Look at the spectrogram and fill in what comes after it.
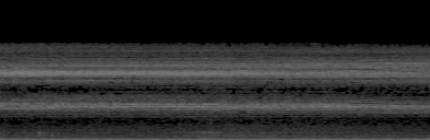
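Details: Hieroglyphic cicadas (Neocicada hieroglyphica) in Brendan T. Byrne park, New Jersey, sing a steady, high-pitched buzzing drone over a faint low hum.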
